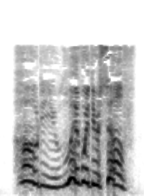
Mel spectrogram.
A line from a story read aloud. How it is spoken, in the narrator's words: cried the dwarf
